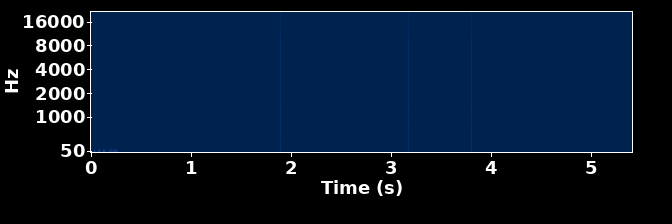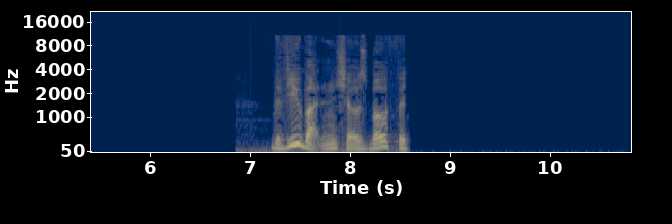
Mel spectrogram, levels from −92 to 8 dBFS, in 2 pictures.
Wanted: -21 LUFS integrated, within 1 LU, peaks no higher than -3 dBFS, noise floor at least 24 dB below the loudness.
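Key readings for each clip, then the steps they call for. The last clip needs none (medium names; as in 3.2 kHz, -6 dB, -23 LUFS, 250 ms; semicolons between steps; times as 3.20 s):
clicks found 5; loudness -30.0 LUFS; peak level -13.5 dBFS; loudness target -21.0 LUFS
-> de-click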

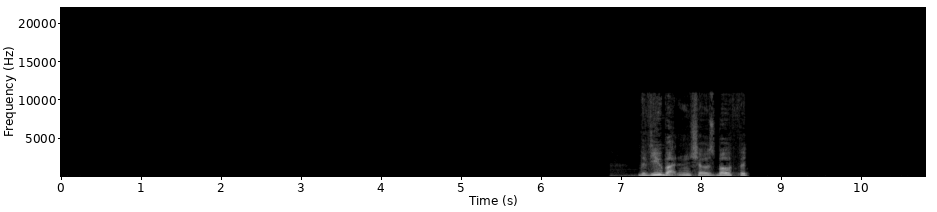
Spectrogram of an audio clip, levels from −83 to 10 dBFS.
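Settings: clicks found 0; loudness -30.0 LUFS; peak level -13.5 dBFS; loudness target -21.0 LUFS
-> trim +9 dB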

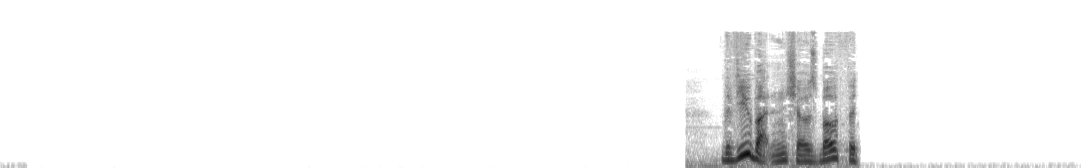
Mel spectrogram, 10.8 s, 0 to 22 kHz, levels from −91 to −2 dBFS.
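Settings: loudness -21.0 LUFS; peak level -4.5 dBFS; noise floor -83 dBFS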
